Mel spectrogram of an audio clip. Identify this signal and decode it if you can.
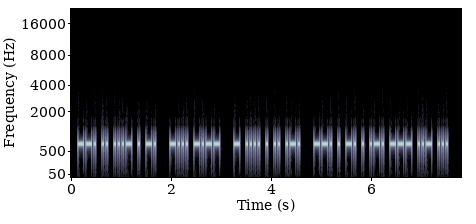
Morse code, heard as a keyed tone, about 30 wpm, 700 Hz. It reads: GIVEN BY THEIR GENEROUS
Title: Pangram Challenge v2 - 30wpm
